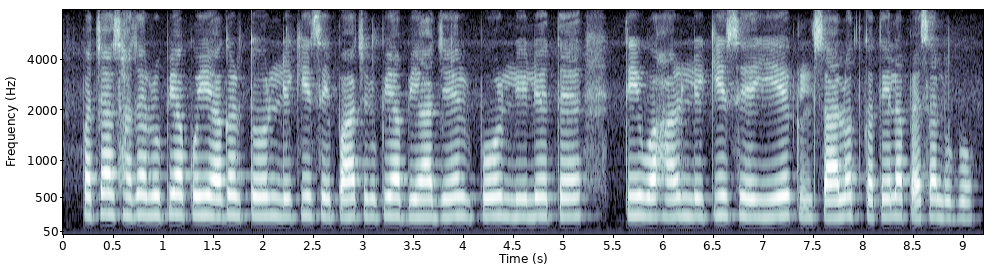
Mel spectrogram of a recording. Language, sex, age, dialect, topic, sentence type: Magahi, female, 18-24, Northeastern/Surjapuri, banking, question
